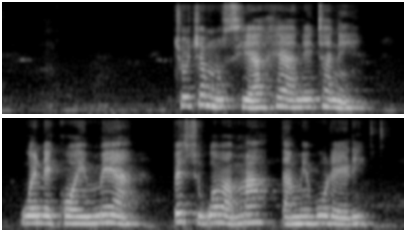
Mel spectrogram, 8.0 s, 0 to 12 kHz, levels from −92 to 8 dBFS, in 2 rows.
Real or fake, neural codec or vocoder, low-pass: fake; autoencoder, 48 kHz, 128 numbers a frame, DAC-VAE, trained on Japanese speech; 10.8 kHz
